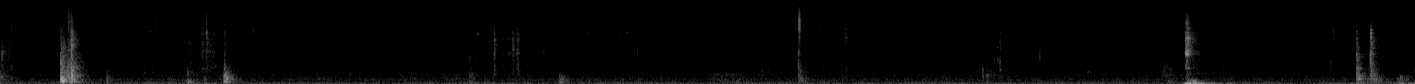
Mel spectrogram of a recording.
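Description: Clear hard-plastic card box being handled and opened: scattered faint clicks and rustles, with a sharper knock near the end.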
